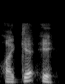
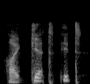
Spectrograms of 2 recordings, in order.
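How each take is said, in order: First: The T in 'get' becomes a glottal stop. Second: The T in 'get' is fully released. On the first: "but I get it" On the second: "so not I get it"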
